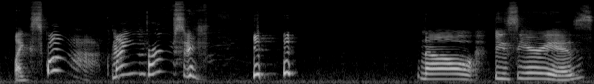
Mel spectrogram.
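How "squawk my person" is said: very high, swooping, squawking silly bird voice. Storyteller voicing a character, trying out a stupid voice for him. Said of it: "I want to give him a stupid voice".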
